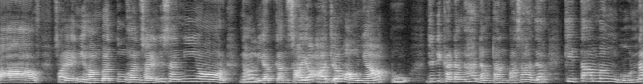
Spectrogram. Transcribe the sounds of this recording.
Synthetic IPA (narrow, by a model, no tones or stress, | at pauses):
f | sajainiɦambat̪uɦansajainisɛniɔrnahliat̪̚kansajaʔad͡ʒamauɲapu | d͡ʒadikadaŋɦadaŋt̪anpasad͡ʒakit̪aməŋɡuna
